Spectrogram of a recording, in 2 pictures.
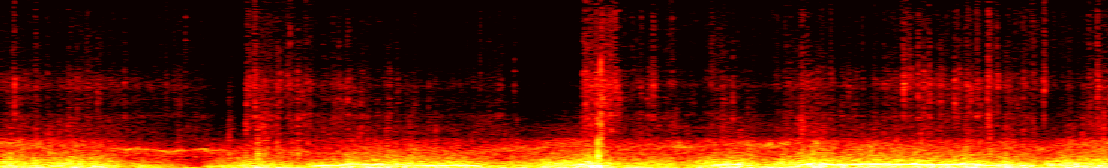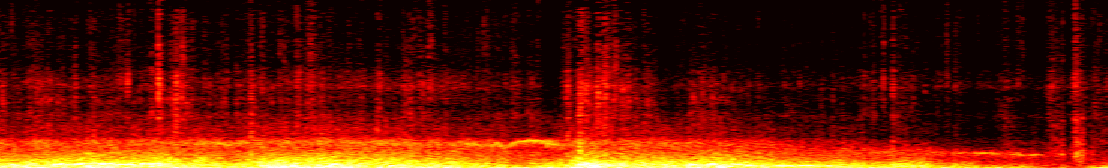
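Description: A dirt bike engine revs up and down on a rough trail.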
